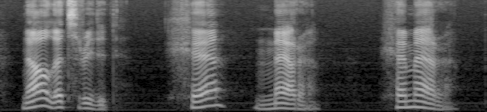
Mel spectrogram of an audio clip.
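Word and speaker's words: ἡμέρα: There are two ways how you could pronounce this initial h sound. Some people prefer deeper pronunciation, which comes from the depth of your lungs. Hemera, hemera. And other people prefer more softer pronunciation like h, hemera. In this course, I'm going to use softer pronunciation h, hemera.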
